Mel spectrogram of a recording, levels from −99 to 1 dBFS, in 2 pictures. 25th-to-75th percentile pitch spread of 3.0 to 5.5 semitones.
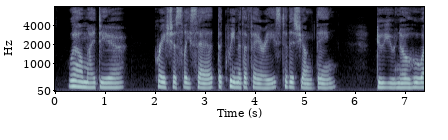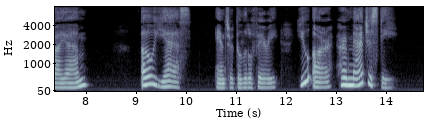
No: narrow, 2.6 semitones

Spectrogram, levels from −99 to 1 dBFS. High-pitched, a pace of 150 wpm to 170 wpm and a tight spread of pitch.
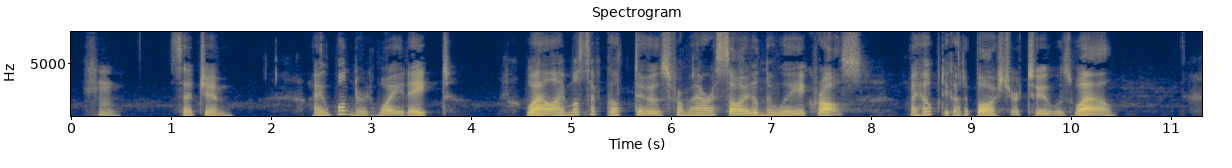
Yes: high, 200 Hz; average, 165 wpm; narrow, 2.2 semitones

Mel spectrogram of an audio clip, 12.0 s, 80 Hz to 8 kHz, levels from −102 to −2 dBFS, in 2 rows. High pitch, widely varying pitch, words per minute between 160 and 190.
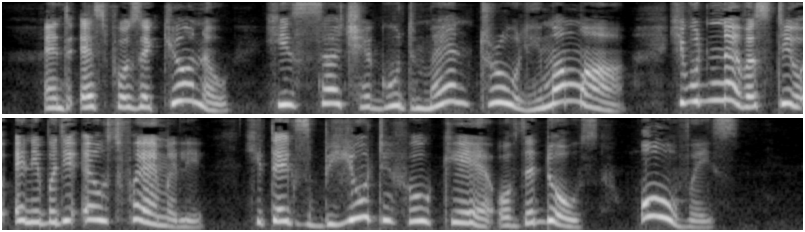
No: very high, 305 Hz; wide, 6.4 semitones; average, 145 wpm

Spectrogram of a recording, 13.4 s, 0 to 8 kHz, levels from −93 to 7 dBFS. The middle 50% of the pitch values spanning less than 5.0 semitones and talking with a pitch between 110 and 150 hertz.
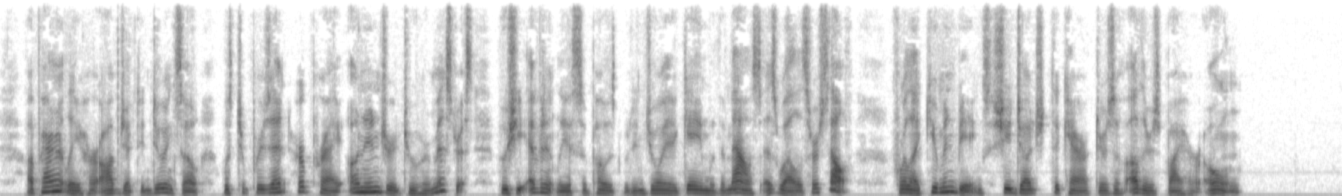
Yes: average, 3.8 semitones; medium, 140 Hz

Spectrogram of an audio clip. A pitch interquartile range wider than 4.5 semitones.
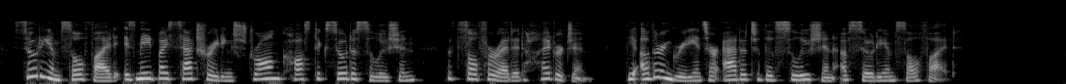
Yes: average, 5.2 semitones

